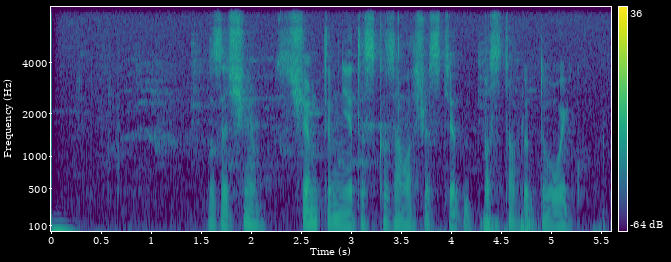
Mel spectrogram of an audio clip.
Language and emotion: Russian, angry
